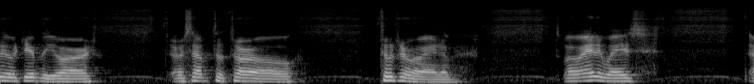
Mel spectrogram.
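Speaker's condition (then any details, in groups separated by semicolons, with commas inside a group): Muscular dystrophy, Duchenne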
